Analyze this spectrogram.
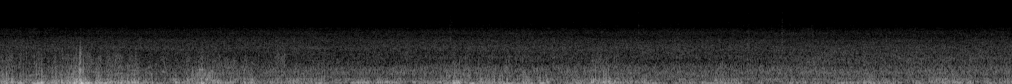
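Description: A river rushes in a gorge below.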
